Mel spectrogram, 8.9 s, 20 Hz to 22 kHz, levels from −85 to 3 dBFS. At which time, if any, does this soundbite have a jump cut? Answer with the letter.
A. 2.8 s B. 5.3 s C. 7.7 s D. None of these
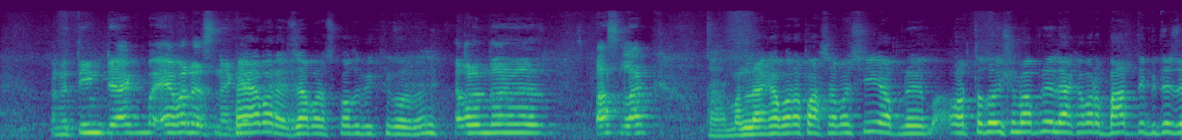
B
